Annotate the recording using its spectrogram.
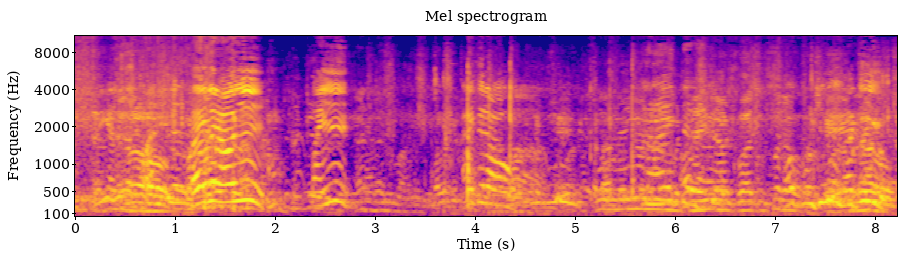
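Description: Several men talk loudly and with animation close by, outdoors.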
